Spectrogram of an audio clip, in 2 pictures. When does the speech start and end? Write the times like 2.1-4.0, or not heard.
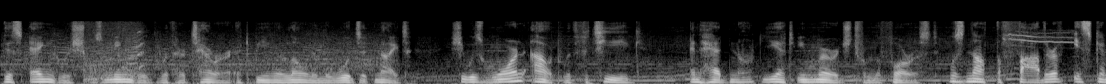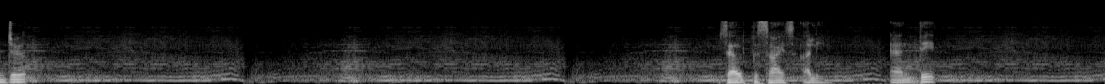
0.0-11.3, 18.2-20.4.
